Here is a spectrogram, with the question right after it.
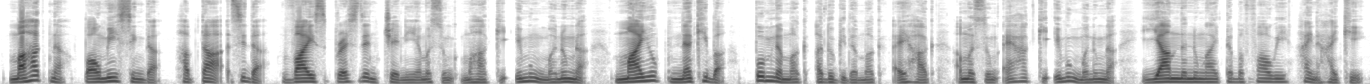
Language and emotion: Manipuri, neutral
